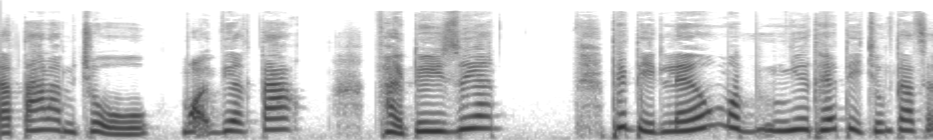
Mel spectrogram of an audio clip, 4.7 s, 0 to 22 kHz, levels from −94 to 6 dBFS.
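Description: The speech signal carries no audible technical faults at any point in the recording.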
